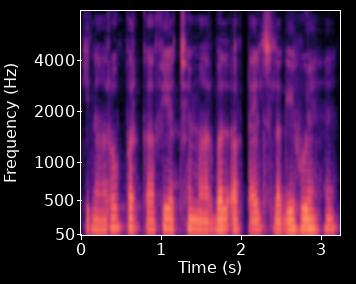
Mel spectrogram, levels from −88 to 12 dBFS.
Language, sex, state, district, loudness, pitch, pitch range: Hindi, male, Jharkhand, Ranchi, -18 LUFS, 125 Hz, 120-130 Hz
